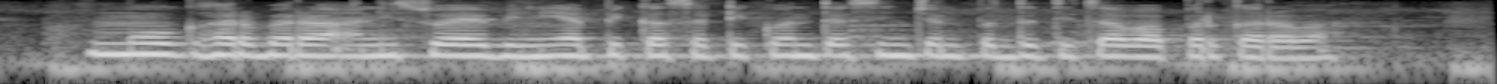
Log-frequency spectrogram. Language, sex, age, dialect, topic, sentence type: Marathi, female, 25-30, Northern Konkan, agriculture, question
